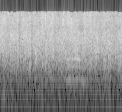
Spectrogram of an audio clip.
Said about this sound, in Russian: Вы можете не аплодировать.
